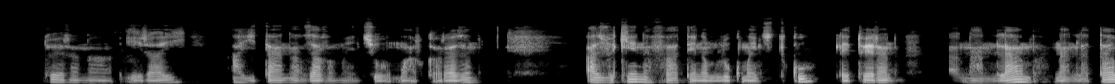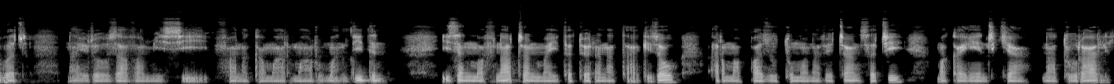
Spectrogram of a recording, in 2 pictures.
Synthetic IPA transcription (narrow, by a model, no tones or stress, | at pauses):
t̪weɾanəiɾaj | aɦit̪anəzavəmajnt͡sumaɾu̥ka̰ɾazanə̥ | a̰zakʰenəfat̪enəmilukumajnt͡si̥t̪u̥ku | lʔejt̪weɾanə | nanilambə̥nanilat̪abaʈ͡ʂə̥naiɾewzavəmisḭfanakəmaɾumaɾumand̪id̪inə̥izanimafinaʈ͡ʂanimaɦit̪ət̪weɾanət̪ʰa̰kizawa̰ɾimapazut̪umanaveʈ͡ʂanisaʈ͡ʂimʔakaeɳɖ͡ʐi̥kʲənat̪uɾali̥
